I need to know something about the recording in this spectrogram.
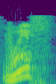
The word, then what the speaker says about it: roof: It is roof as in hoof, not roof as in poof.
